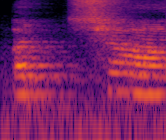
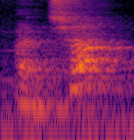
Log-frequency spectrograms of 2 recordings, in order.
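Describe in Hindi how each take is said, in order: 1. इसे आश्चर्य के विस्मयादिबोधक रूप में बोला जाता है। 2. इसे प्रश्नवाचक लहज़े के साथ बोला जाता है। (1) "विस्मयादि बोधक चिन्ह लगा... आश्चर्य की बात हो रही है" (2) "यहां प्रश्नवाचक की बात हो रही है"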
